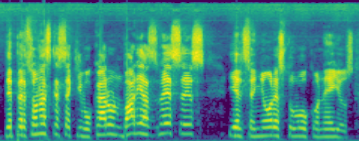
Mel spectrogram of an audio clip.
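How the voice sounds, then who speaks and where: A middle-aged pastor delivers a sermon in a conversational way, weaving in personal stories. His voice is high for a man and bright, with a forceful edge. The sound is dry and close. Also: steady tone, normal speed, no echo. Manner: conversational preaching with personal anecdotes.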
